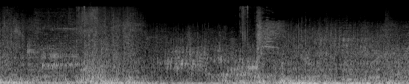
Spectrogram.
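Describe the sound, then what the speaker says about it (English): A burning object explodes in the video game Horizon Zero Dawn, a dense, loud booming rumble with crackling debris that fills the whole stretch, with a sharper burst midway through the heavy game soundscape. "I set it on fire. It's gonna blow."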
